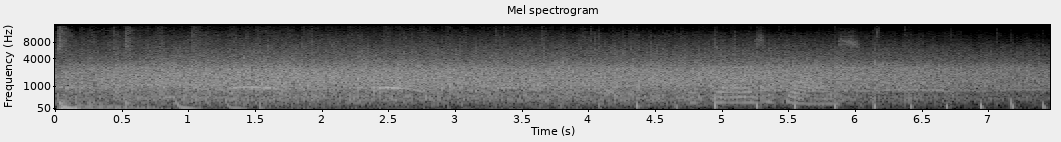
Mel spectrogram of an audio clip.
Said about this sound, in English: Applause to all our viewers right now. Gosh, you know, here's to us, right? Here's to us. Everybody deserves a round of applause.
